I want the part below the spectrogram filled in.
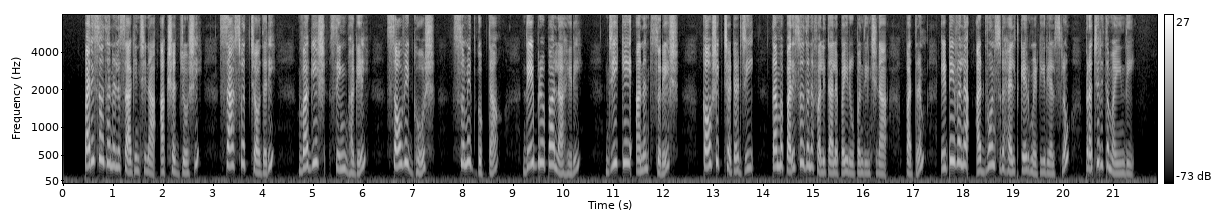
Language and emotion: Telugu, neutral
